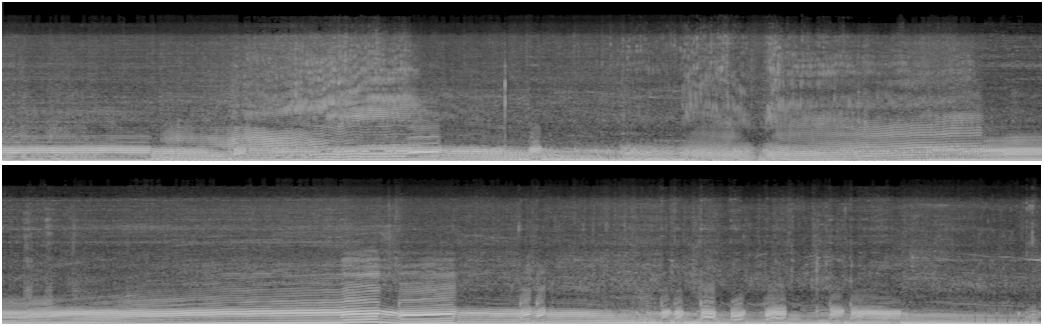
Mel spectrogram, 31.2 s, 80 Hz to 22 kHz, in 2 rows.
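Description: Kawasaki KLX110R pit bike's small four-stroke single with a Big Gun EVO full exhaust, ridden under throttle: the engine note climbs and drops repeatedly as it is revved and shifted through the gears.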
